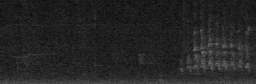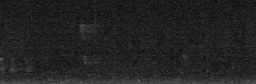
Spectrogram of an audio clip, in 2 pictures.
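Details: American goldfinch feeding on sunflower seeds gives one short cluster of quick, high twittering notes against steady outdoor background hiss, then silence.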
